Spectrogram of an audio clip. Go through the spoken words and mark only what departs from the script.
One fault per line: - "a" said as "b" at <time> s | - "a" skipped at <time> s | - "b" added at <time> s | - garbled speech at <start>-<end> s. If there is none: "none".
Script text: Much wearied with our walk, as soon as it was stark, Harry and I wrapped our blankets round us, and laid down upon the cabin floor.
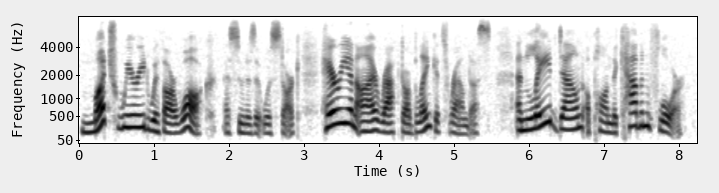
none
